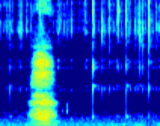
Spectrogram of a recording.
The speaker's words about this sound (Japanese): パチパチするやつもあるよ。私はパチパチのにする。ラムネ味。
